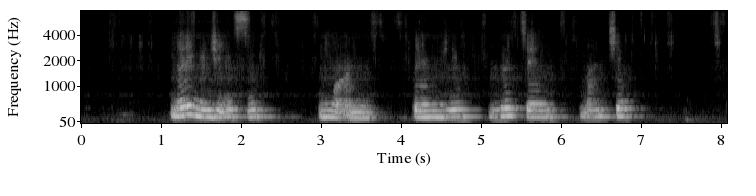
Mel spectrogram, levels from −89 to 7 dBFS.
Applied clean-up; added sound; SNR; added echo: neural separator model SepFormer DNS4.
